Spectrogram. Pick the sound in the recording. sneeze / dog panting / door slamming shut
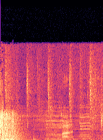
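door slamming shut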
